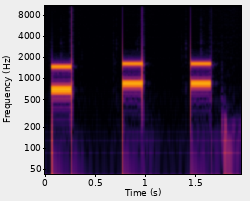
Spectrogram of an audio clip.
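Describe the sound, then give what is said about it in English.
A telephone number being dialed: three evenly spaced dual-tone keypad beeps, loud and clean, followed by a faint low click. “This better be good. I don't even know who you're calling.”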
